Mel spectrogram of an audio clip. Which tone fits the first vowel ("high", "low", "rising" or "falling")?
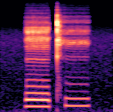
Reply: low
